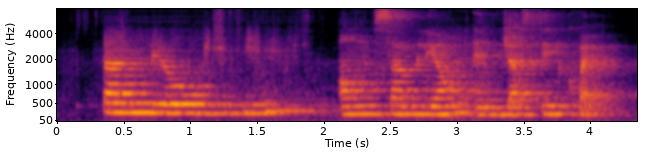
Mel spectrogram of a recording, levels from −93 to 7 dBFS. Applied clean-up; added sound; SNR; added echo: neural separator model SepFormer DNS4.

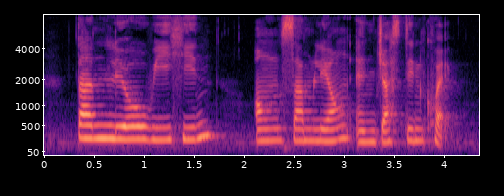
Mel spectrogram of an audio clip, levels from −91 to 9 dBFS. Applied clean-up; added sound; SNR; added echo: none; none; none; none.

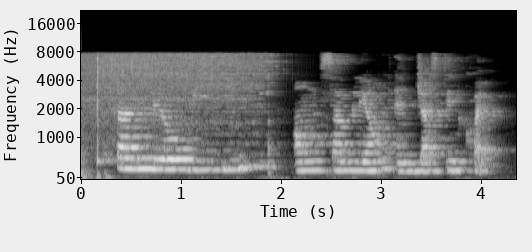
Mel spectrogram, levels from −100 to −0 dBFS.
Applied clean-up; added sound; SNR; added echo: classical method WPE with log-MMSE.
